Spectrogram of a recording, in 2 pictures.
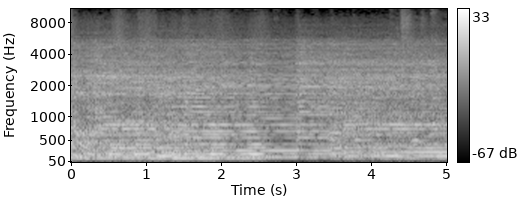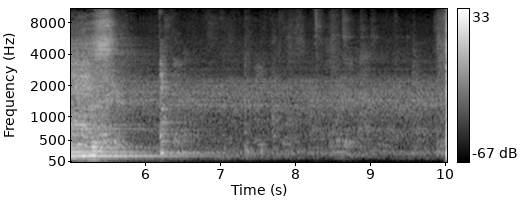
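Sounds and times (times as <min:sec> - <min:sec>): electric guitars strumming chords: 0:00.0 - 0:06.8.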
